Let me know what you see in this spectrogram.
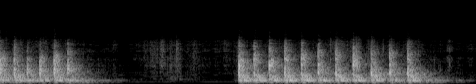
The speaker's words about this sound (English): Come on, let's knock.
